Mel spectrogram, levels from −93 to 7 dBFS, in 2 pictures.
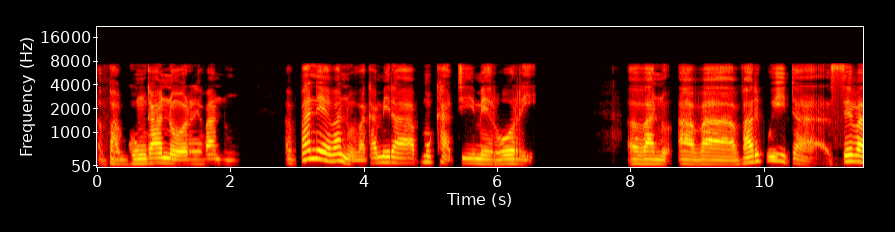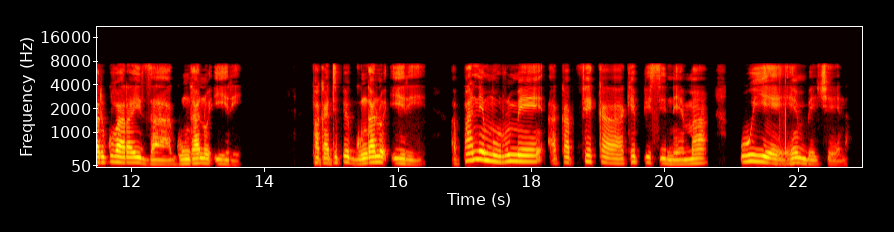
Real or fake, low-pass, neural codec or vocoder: real; 7.2 kHz; none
